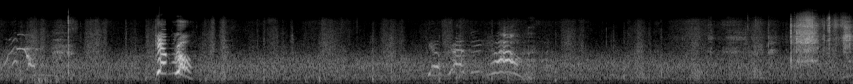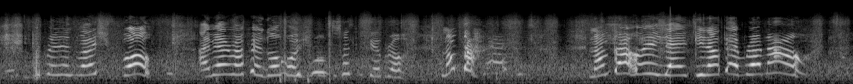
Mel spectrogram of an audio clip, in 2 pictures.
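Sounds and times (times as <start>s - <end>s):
outdoor background hiss: 0.0s - 17.0s
digging in snow crunching: 0.1s - 17.0s
child calling out: 4.3s - 5.4s.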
